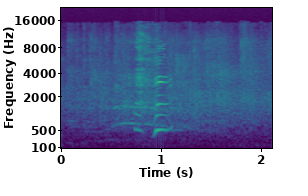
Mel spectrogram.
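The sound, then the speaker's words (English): Audience applause as a steady wash of many hands clapping, fairly soft, with a brief whistle or cheer rising out of the crowd midway. “I'm going to tell him you applauded.”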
